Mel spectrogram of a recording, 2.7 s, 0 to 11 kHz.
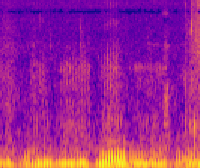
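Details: A big male F2 Savannah cat purring one morning indoors, pleased about chicken leftovers. Deep, continuous rumbling purr in rapid pulses, breaking twice for a breath with short pauses, then resuming just as strongly.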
